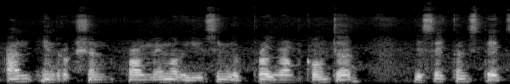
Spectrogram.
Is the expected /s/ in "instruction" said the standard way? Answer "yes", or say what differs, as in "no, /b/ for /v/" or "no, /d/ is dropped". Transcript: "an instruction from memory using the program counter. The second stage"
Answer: no, /s/ is dropped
